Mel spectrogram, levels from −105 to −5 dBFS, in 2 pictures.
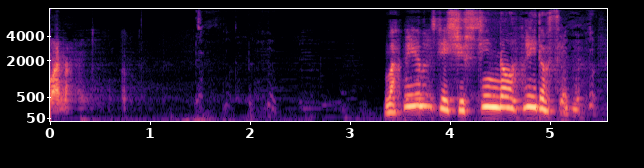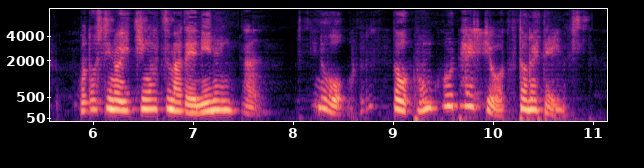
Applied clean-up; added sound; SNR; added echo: neural mask model DeepFilterNet 3.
